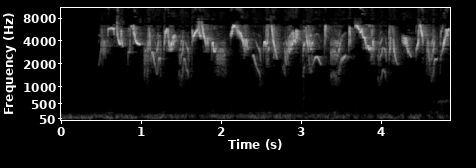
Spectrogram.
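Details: Fast, harsh song of a lemon-breasted canary singing energetically for use as a training recording. An unbroken stream of rapid chirps, buzzy notes and swooping whistles starts after half a second and runs to the end, with a low background hum.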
